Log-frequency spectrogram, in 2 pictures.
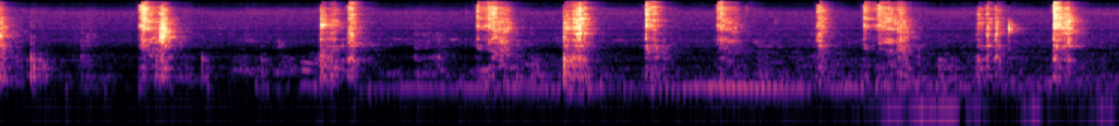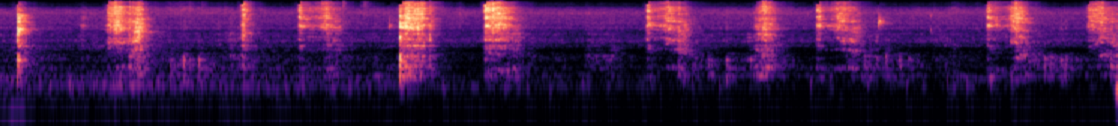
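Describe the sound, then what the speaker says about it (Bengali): Soybean chunks are lightly fried in a pan, with a utensil repeatedly scraping and clanking against the metal in an uneven rhythm over a faint sizzle, close and clear with no talking. "হালকা করে ভেজে নেব সয়াবিনটা।"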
